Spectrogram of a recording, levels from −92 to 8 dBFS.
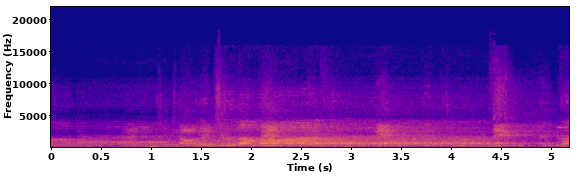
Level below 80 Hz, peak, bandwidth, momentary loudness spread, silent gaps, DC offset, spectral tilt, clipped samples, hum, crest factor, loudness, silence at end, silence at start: -60 dBFS; -16 dBFS; 15.5 kHz; 15 LU; none; under 0.1%; -3.5 dB/octave; under 0.1%; none; 18 dB; -32 LUFS; 0 s; 0 s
